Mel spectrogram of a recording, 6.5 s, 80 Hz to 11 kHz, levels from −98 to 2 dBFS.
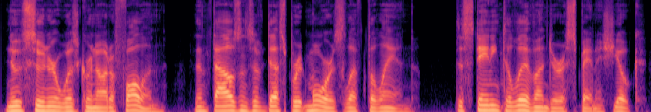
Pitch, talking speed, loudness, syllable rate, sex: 120 Hz, 185 wpm, -18 LUFS, 5.6 syllables/s, male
